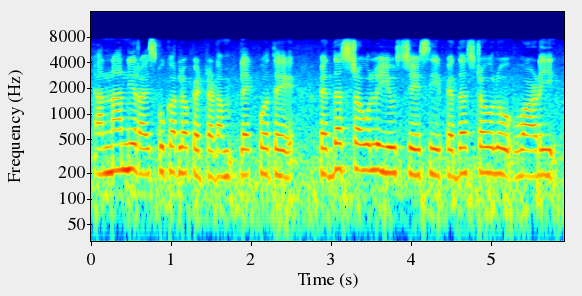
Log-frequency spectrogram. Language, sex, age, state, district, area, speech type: Telugu, female, 18-30, Andhra Pradesh, Nandyal, rural, spontaneous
